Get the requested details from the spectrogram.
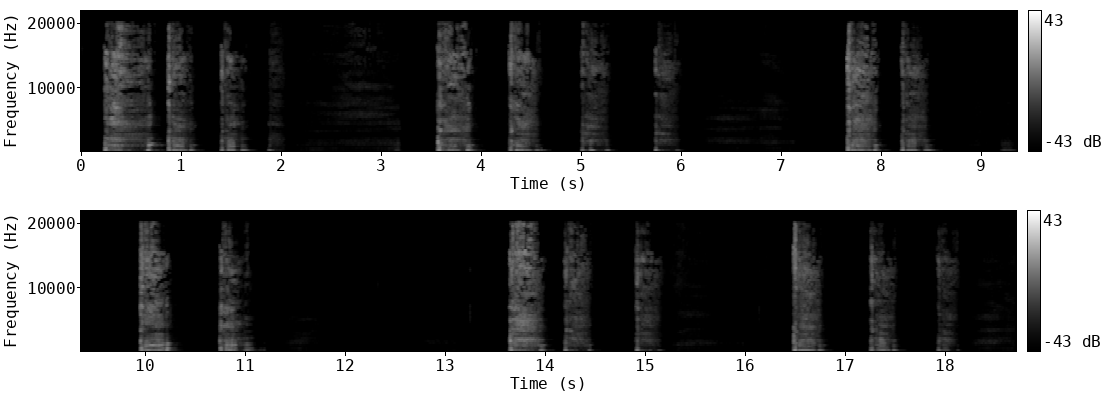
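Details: Adult man with a persistent dry cough in repeated bouts of three to four short, harsh coughs; a sound-effect recording.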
